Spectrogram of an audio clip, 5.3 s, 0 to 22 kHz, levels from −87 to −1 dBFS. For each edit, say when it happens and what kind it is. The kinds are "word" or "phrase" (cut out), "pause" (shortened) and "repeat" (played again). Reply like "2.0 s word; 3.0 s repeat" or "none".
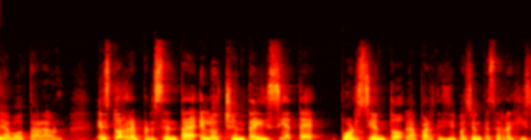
4.0 s word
